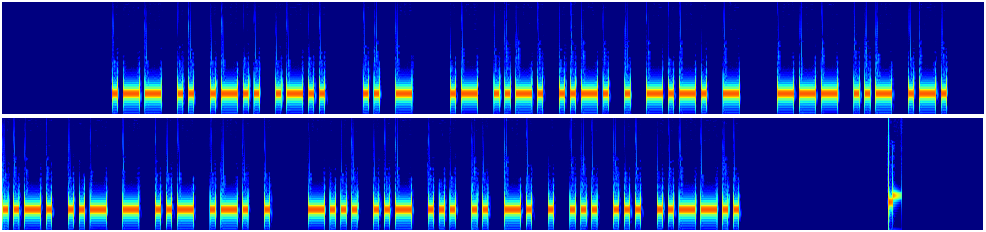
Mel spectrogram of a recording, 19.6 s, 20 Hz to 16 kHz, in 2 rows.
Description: Morse code, heard as a keyed tone, about 22 wpm, 700 Hz. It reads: WILL IT AFFECT OUR FUTURE BUSINESS?
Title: Sentences from Top 1000 Words - Review Part 6 - 22wpm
